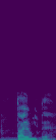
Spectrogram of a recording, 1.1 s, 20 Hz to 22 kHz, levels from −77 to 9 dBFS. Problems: none marked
